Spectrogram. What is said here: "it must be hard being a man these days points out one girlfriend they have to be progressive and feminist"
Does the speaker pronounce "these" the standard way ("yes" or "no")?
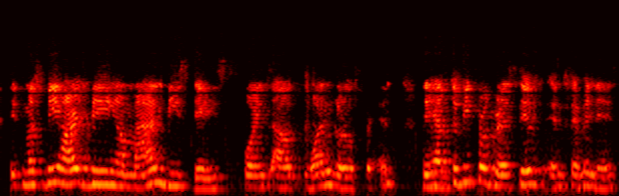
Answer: no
